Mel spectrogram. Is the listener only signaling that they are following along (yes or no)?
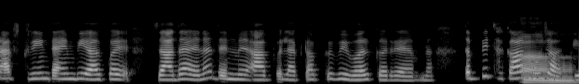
yes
